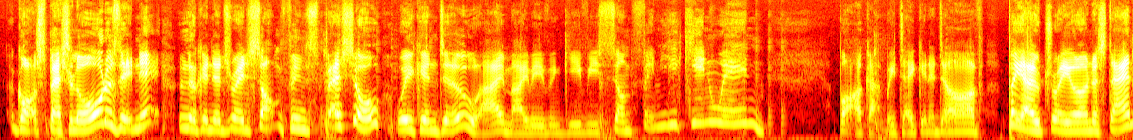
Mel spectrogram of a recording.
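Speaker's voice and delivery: put-on high-pitched cockney robot voice. The speaker quotes a robot character's lines, in a cockney robot character voice. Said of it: "I nailed his voice".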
